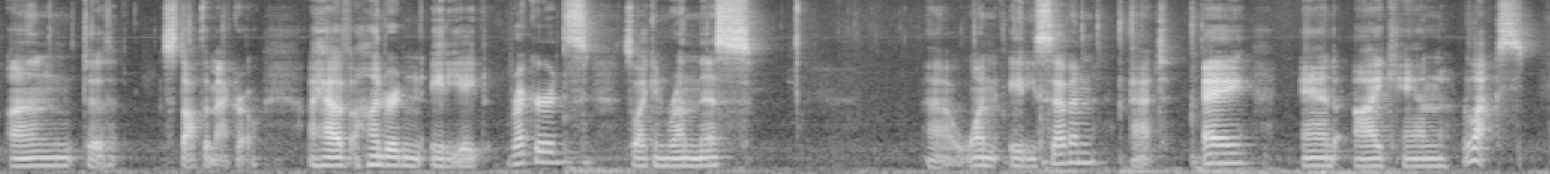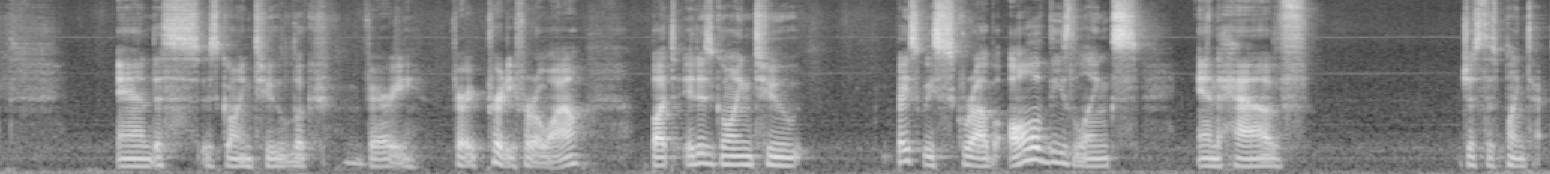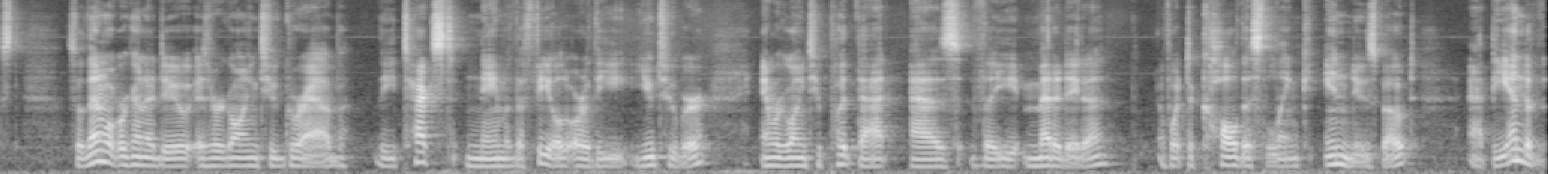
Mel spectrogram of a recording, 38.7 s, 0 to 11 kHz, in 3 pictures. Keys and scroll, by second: 1.2-2.0 typing, 4.8 typing, 6.2 typing, 8.1-10.0 typing.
